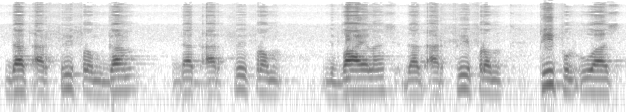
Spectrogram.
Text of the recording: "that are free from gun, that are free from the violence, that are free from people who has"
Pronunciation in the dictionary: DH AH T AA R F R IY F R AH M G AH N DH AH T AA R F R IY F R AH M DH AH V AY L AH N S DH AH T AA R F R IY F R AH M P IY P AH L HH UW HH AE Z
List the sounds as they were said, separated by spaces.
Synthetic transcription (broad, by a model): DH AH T AA R F R IY F R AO M G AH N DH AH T AA R F R IY F R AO M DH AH V AY L AH N S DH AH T AA R F R IY F R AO M P IY P AH L HH UW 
